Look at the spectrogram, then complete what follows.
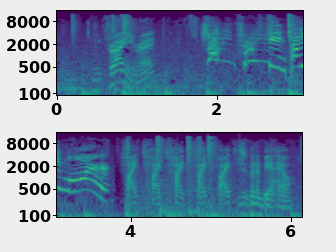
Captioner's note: none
